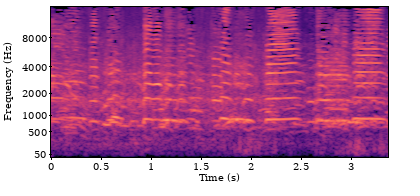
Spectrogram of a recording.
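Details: Swans on Lake Hyoko, Niigata, Japan, in winter, 8 January 2022, 2628 counted; clear repeated nasal honks, drawn-out and level, calling over a chorus of other birds.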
